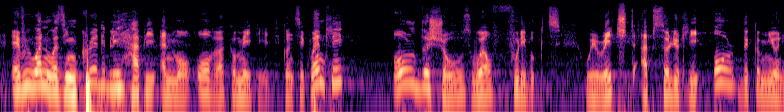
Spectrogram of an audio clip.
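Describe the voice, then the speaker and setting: A man with a slight French accent speaks at a moderate pace and fairly high pitch, his pitch swinging very widely and his loudness shifting greatly. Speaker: artistic director of a dance company. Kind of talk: pitch presentation. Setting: conference stage with audience.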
